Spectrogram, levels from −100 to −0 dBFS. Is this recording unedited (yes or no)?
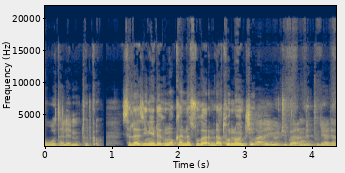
no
